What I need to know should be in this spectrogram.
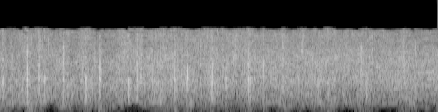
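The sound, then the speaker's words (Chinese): Clapping from an audience at a live stage performance forms a steady, fairly dense patter in which individual sharp claps stand out. It stays even in level for about three seconds. “值得鼓这个掌”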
